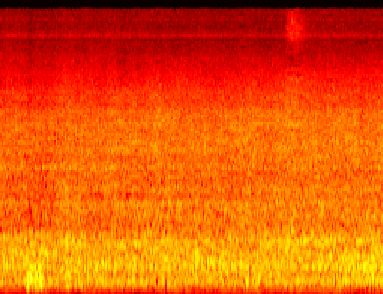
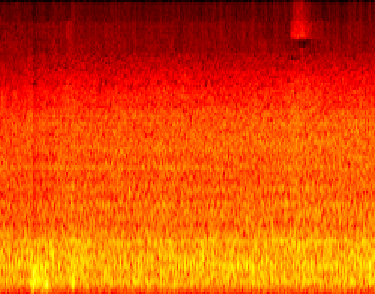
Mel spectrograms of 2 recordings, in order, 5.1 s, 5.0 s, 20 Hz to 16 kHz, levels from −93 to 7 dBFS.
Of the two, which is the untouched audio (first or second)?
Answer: second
